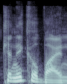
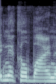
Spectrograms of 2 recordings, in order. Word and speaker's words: Knickelbein: No, I'm going to go with Knickelbein now that that's the correct pronunciation. I shall never say Nickelbein again.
